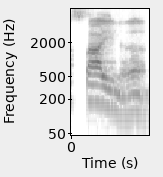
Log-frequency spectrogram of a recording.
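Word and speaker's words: Singh: 자, 인도에 있는 고라탈라이라는 마을에 도착하자마자 레잔드라 싱은 싱 여기 싱이라고 읽으세요.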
